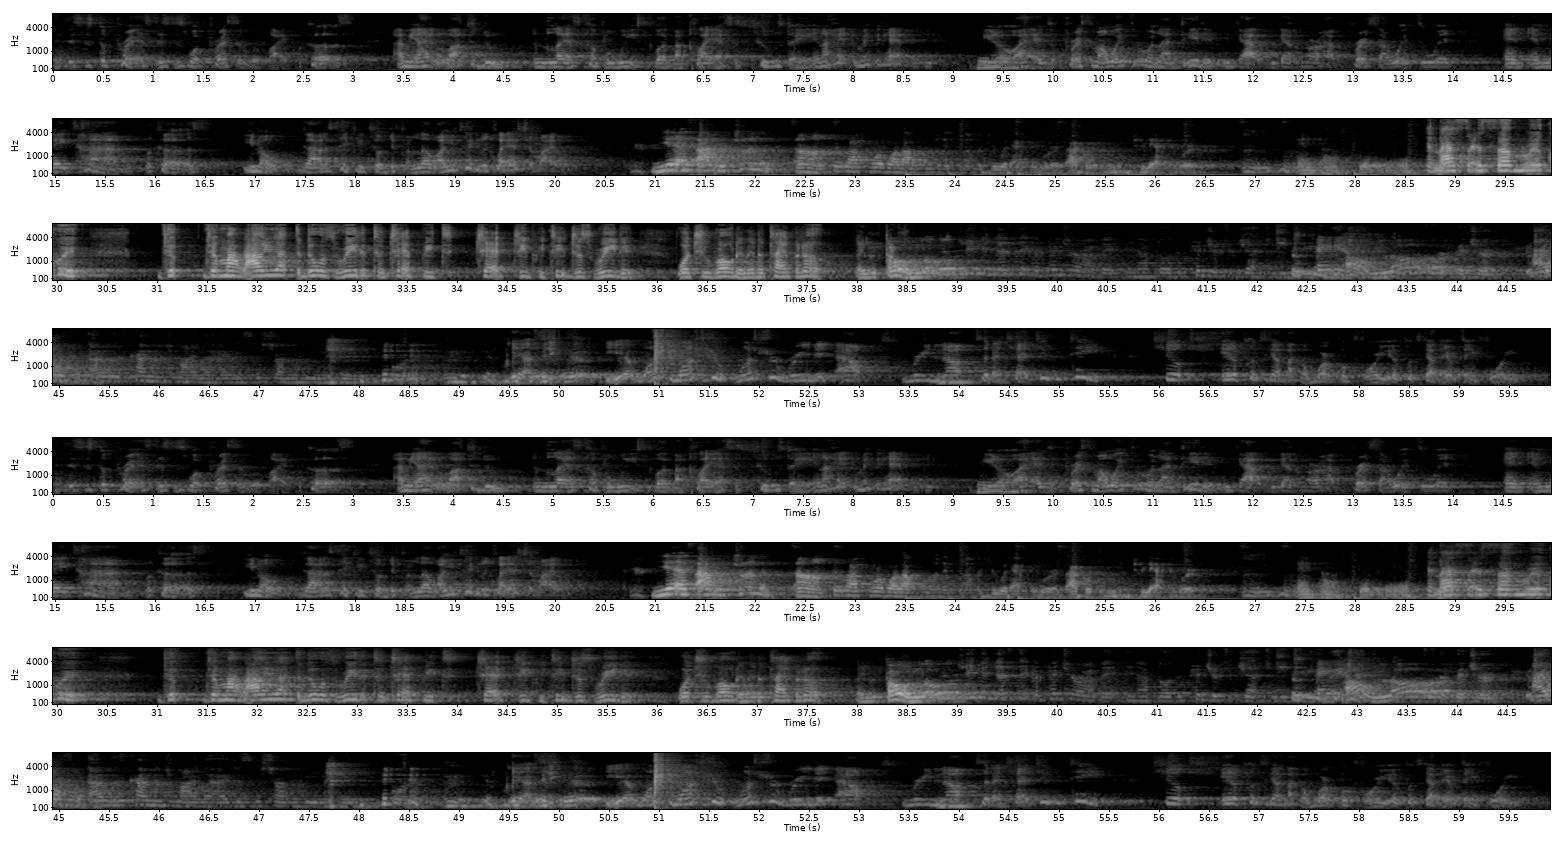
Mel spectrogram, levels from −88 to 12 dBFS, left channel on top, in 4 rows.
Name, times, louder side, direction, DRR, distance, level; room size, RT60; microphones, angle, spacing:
voice 1, 0.1-3.0 3.4-8.8 9.3-14.0 14.5-16.6 16.9-20.2 26.9-27.5 29.2-29.3 42.2-43.1 44.7-45.0 49.5-55.5 55.9-59.6, left 1 dB, 10° left, 4 dB, 0.5 m, -45 dB
voice 2, 9.2-9.6 20.7-26.5 27.0-27.1 27.4-29.0 38.3-39.1 42.9-43.9 44.9-45.0 47.6-47.9 48.2-48.6 49.2-50.4 50.9-51.0 53.8-54.1, right 3 dB, 40° right, 3 dB, 0.6 m, -36 dB
sound 1, 21.3-23.0 23.5-27.5 28.0-28.9, left 1 dB, 10° right, 2.1 m, -56 dB
voice 3, 28.7-30.7 31.0-35.8 36.2-37.7 38.0-38.5, left 5 dB, 65° left, 12 dB, 0.5 m, -32 dB
voice 4, 39.0-43.1 43.5-49.4, right 1 dB, 65° right, -4 dB, 3.1 m, -48 dB
29.5 x 11.0 x 2.9 m, 2.2 s
head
